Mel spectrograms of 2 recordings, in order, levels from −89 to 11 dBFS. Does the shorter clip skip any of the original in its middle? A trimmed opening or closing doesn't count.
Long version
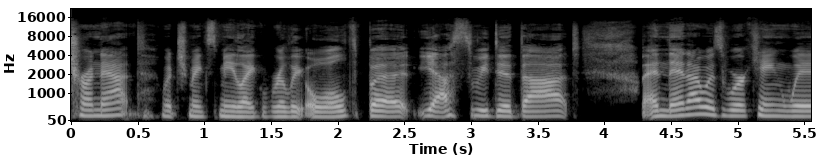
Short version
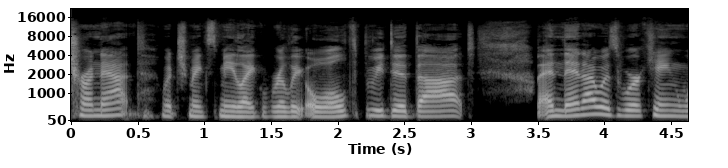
yes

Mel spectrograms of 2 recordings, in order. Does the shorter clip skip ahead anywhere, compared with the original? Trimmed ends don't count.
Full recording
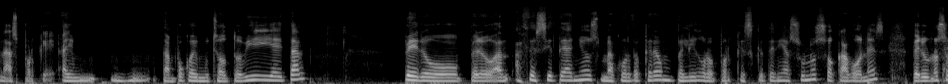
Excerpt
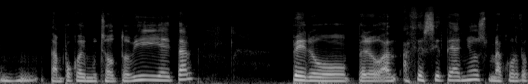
no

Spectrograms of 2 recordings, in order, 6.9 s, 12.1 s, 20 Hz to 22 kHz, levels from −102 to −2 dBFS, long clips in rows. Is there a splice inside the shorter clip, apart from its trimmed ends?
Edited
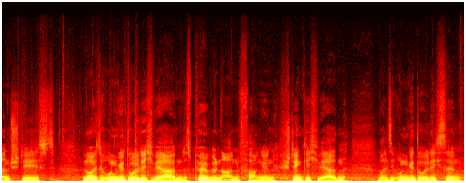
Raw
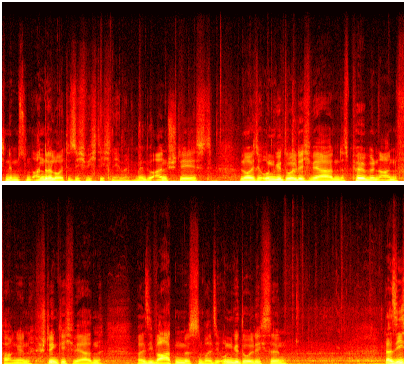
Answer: yes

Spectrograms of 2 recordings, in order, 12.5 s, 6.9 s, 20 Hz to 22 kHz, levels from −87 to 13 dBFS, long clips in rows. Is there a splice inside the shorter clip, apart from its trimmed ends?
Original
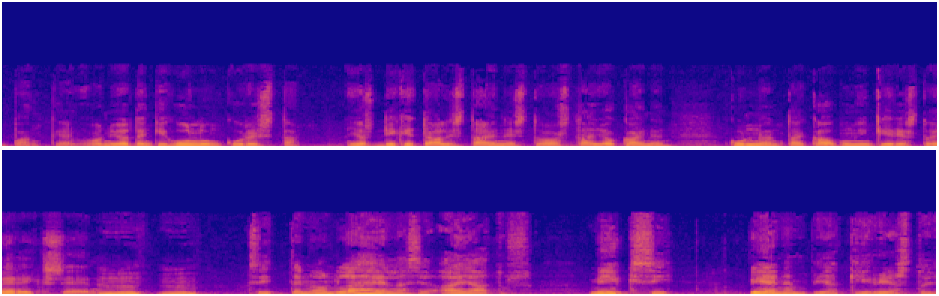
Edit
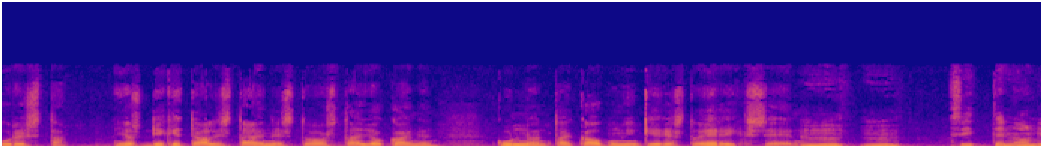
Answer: no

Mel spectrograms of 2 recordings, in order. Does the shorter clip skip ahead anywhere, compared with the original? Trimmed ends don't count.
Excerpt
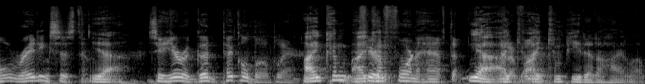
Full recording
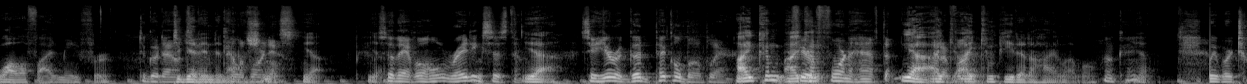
no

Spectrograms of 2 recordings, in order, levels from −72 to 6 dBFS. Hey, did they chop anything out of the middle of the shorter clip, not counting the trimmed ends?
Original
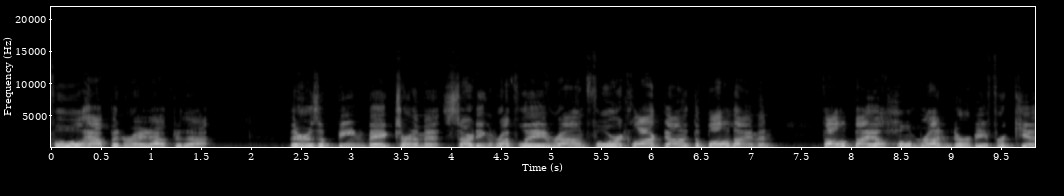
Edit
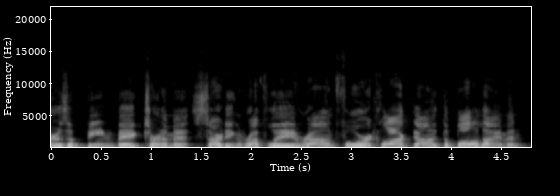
no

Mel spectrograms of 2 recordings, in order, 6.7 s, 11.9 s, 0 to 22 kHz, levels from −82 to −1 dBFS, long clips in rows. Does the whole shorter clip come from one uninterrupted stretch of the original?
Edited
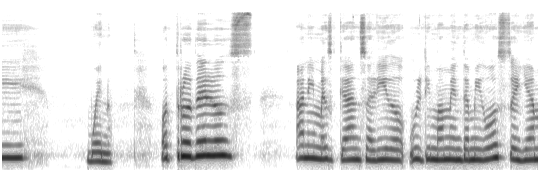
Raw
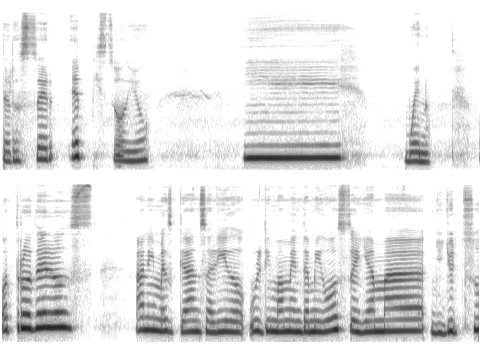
yes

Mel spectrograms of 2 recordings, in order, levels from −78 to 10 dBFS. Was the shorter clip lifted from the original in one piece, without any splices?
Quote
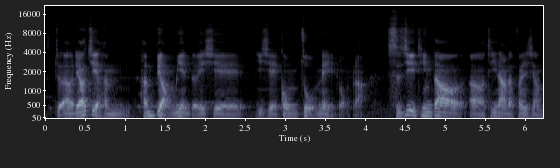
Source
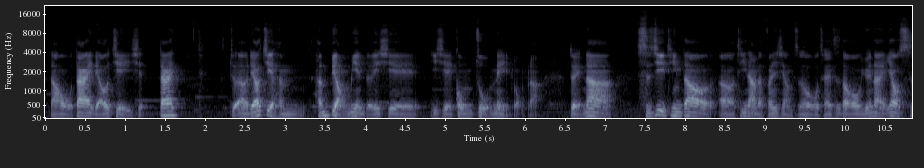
no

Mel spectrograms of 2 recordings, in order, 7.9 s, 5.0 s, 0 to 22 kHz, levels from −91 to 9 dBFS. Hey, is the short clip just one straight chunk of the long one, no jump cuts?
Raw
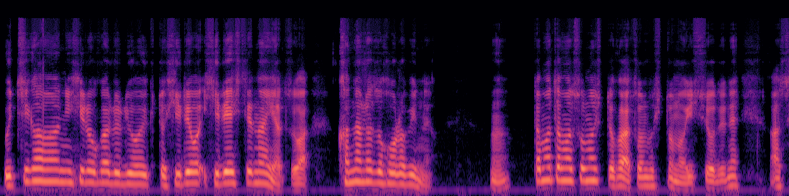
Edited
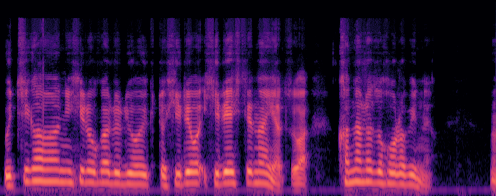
yes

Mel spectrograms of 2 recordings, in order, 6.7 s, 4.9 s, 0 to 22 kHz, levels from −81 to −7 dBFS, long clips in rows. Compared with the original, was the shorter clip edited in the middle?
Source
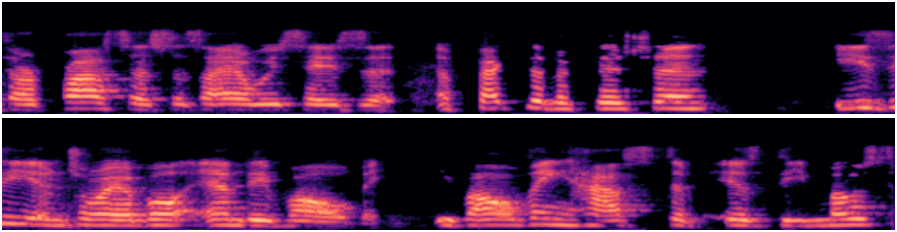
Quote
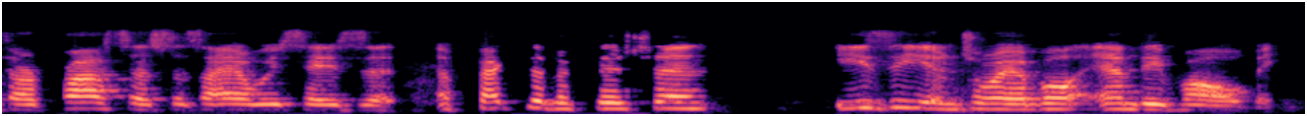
no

